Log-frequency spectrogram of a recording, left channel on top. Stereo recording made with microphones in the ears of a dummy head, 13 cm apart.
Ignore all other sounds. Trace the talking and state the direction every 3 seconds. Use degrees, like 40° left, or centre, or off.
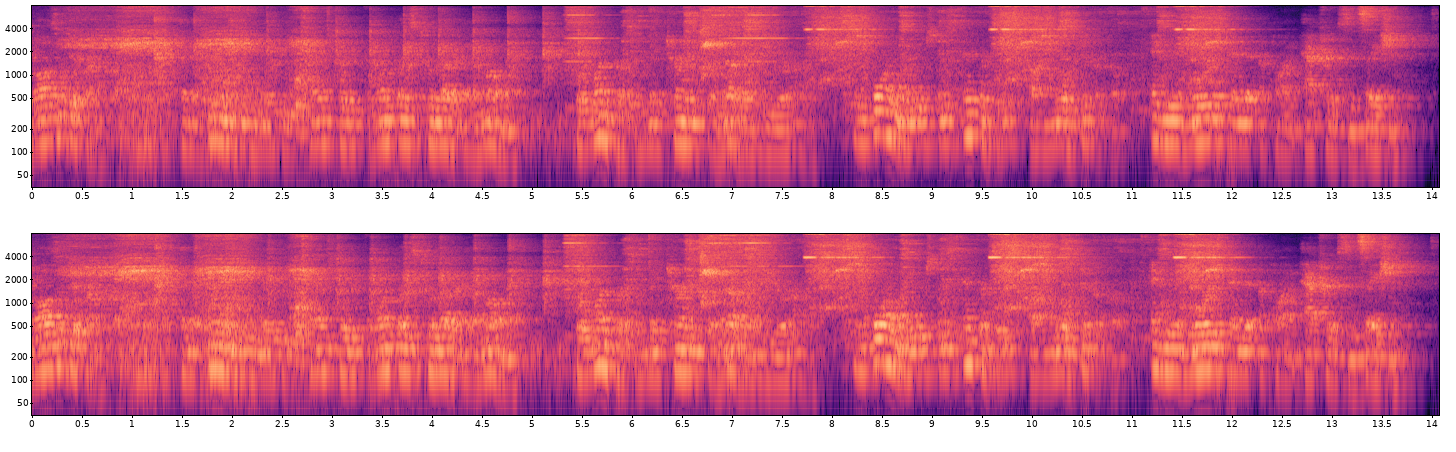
50° left, 40° left, centre, 30° right, 40° right.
